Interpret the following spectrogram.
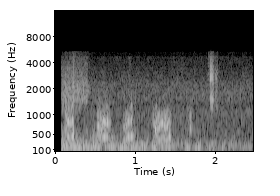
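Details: A large, year-and-a-half-old guinea pig purrs in a low, buzzing rumble broken into short repeated pulses.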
